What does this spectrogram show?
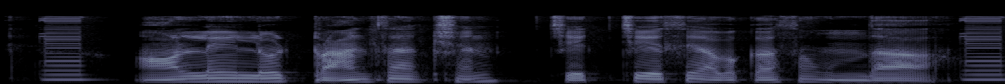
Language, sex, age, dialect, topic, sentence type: Telugu, male, 31-35, Utterandhra, banking, question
